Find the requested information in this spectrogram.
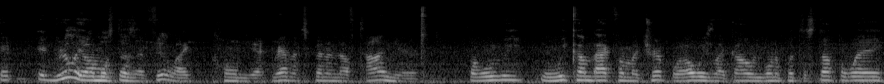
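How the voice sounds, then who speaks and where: A man's high voice at a fairly quick pace, fairly even intonation, noticeable background noise. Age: 50s. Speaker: vlogger, live stream co-host. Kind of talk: casual live stream chat.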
